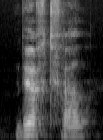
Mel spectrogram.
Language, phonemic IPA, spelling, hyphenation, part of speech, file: Dutch, /ˈbʏrxt.frɑu̯/, burchtvrouw, burcht‧vrouw, noun, Nl-burchtvrouw.ogg
- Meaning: a chatelaine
